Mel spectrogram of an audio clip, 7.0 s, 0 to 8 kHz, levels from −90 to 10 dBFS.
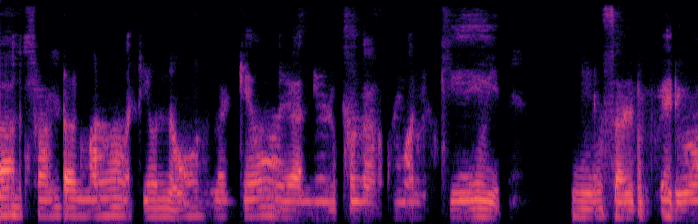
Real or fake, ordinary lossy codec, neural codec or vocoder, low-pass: fake; none; codec, 44.1 kHz, 2.6 kbps, DAC; 7.2 kHz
